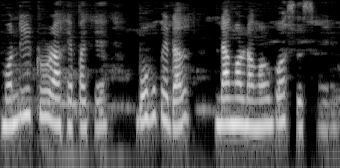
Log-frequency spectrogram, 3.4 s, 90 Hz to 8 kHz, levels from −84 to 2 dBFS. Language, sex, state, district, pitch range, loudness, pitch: Assamese, female, Assam, Sonitpur, 270-330 Hz, -18 LUFS, 285 Hz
